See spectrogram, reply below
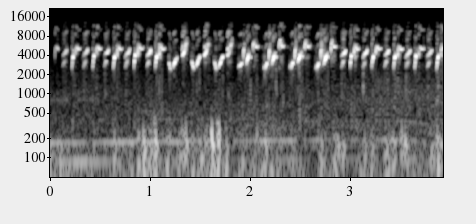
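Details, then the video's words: Caged European goldfinch hybrid singing a fast, continuous twittering song of sharp chirps and short buzzy trills, bright and high-pitched, with a quiet low hum underneath. "تغريد وابداع هجين الحسون ولا اروع"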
